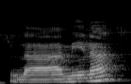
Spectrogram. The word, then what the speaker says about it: lámina: a anti penúltima sílaba agora qual é a sílaba tônica de lâmina Essa é bem fácil onde é que tá o assento isso está no lá agora essa e se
